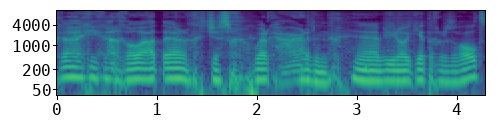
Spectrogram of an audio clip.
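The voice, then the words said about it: Imitates a thick Liverpool accent. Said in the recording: “he's got, like, this thick Liverpool accent”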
